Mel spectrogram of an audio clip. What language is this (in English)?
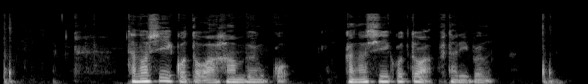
Japanese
